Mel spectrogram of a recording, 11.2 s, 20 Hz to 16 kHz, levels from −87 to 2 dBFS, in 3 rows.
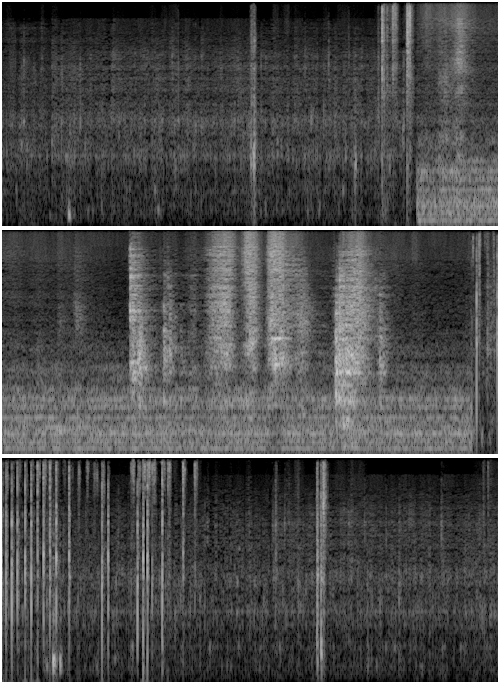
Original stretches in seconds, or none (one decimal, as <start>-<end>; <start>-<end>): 4.4-9.5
